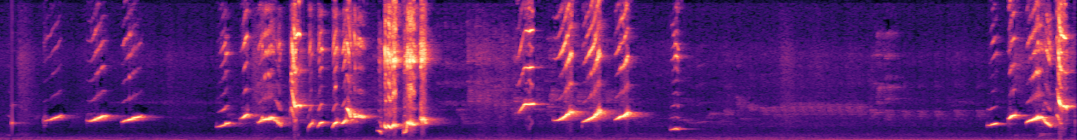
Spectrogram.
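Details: Lure recording of a vigorously singing white-rumped shama meant to set other shamas singing: short slurred whistles repeated in threes, then a dense burst of harsh rasping notes and rising whistles, with pauses between phrases.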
